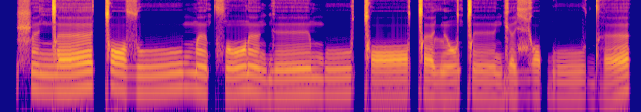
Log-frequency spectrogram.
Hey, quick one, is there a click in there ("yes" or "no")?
yes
